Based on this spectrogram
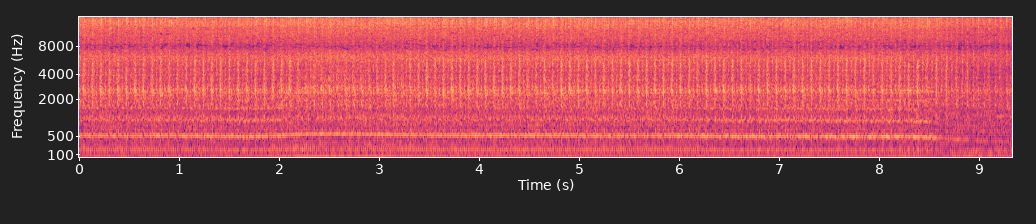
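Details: VW T4 California with the AAF 2.5 petrol engine at idle: quick uneven tapping, about four a second, with a faint constant whine. Source unclear. Engine noise.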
